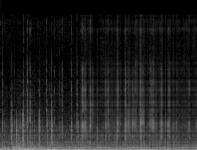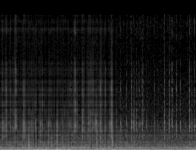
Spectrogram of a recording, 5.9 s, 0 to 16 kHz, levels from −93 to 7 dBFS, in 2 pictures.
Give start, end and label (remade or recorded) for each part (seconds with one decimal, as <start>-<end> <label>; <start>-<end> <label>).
0.0-1.2 recorded; 1.2-4.7 remade; 4.7-5.9 recorded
